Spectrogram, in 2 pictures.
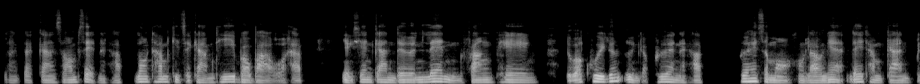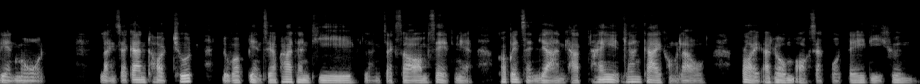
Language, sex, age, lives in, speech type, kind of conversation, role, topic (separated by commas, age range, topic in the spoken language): Thai, male, 35-39, Thailand, read, expert-assistant, expert, ทำอย่างไรถึงจะพัฒนาทักษะการแสดงให้ดูเป็นธรรมชาติและน่าติดตาม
